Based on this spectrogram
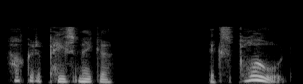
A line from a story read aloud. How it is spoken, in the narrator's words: Torgerson asked softly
